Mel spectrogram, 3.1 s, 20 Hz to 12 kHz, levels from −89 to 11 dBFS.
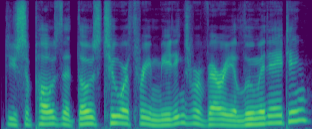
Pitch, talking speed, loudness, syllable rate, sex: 160 Hz, 230 wpm, -15 LUFS, 7.3 syllables/s, male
